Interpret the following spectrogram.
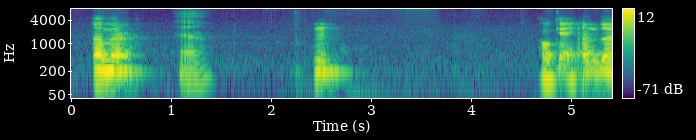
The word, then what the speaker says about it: Ömer: By their names, I guess Robert is Romanian, and Omer, it's pronounced the Turkish player name. Ömer. Ömer.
